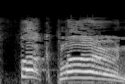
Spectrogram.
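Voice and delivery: mock outburst, pitched far up; a retold spontaneous yell, hammed up; reading out the listener's frustrated yell at Plone; imitating a yell. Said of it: "I spontaneously yelled".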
